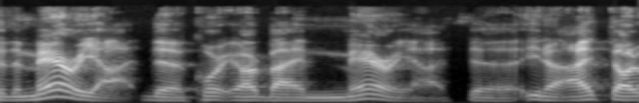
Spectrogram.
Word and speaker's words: Marriott: the Courtyard by and they put in parenthesis after Courtyard by parenthesis m a r y hyphen it t Drilling it into my head to pronounce this Courtyard by Marriot Marriot I I don't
